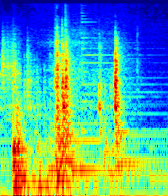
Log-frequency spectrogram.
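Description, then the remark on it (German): A pig stable door carefully pushed shut, a few dull thuds and knocks as it swings and settles into the frame, followed by a brief low ringing. No voices. “Er zog seinen kopfschüttelnden Papa aus dem Stall und schloss sorgfältig die Tür”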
